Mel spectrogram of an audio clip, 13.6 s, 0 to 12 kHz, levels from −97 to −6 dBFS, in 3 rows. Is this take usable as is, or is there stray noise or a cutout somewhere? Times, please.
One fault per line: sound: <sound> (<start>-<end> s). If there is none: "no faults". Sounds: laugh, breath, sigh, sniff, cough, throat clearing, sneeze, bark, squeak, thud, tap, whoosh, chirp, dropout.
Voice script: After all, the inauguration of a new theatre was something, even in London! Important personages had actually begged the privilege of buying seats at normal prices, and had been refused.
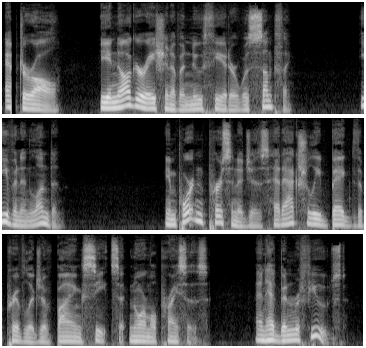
sound: dropout (0.1-0.2 s)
